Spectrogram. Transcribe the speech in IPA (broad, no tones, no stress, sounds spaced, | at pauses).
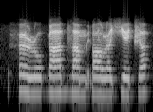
h œ ɭ o ɠ a d͡z a m ḛ ɽ ɑ ɭ ɐ ç e t͡ʃ ɐ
